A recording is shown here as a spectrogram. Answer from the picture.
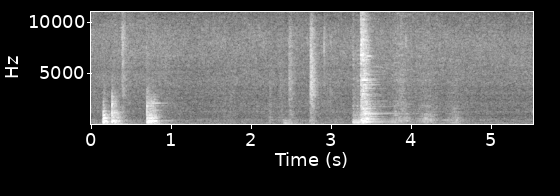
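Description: Pork rinds (torreznos) frying in a pan of their own rendered fat, with a steady sizzling hiss. A few sharp clinks and knocks break through it, the loudest about three and a half seconds in.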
